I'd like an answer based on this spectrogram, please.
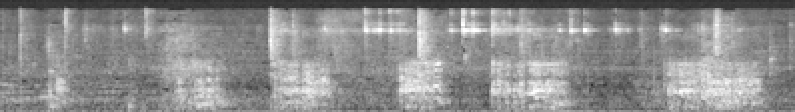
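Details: Havanese puppies playing indoors on a morning: five rough, noisy growling bursts, each about half a second long, come in a steady run with short gaps between them, over a low room hum.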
